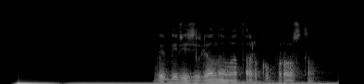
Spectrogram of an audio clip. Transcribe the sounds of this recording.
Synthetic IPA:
vɨbʲɪɾʲizʲɪlʲo̞nʊjʊvɐt̪arkʊpɾost̪ə

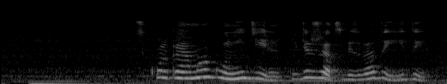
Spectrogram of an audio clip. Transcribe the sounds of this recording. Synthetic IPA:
sko̞lʲkəjamɐɡunʲɪdʲelʲnəpɾʲɪdʲɪrʐat̪səbʲɪzvɐd̪ɨjɪd̪ɨ

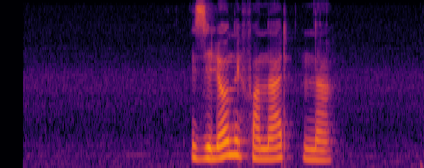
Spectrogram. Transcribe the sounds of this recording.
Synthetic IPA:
zʲɪlʲonɨjfanarʲna

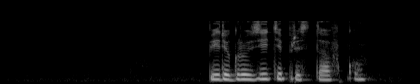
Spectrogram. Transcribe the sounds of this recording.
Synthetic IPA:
pʲɪɾʲɪɡɾʊzʲitʲɪpɾʲɪst̪afkʊ

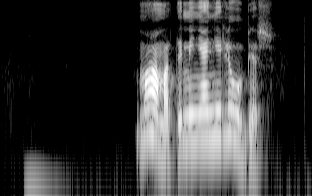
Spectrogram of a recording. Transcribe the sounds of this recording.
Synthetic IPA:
mɑːmɐt̪ɨmʲɪnʲænʲɛlʲuːbʲɪʃ

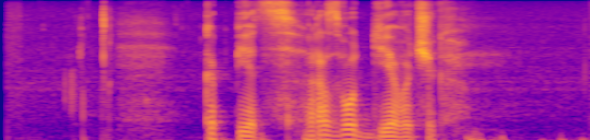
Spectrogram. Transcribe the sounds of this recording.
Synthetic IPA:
kɐpʲet̪srʔɐzvot̪̚dʲevət͡ɕɪk

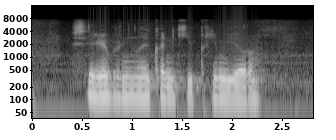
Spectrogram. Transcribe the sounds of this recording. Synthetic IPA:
sʲɪɾʲebɾʲɪnʲɪnːəjəkɐnʲkʲʰipɾʲɪmʲjeɾɨ

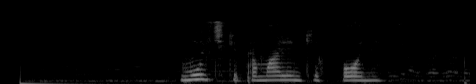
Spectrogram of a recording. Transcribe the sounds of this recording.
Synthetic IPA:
mulʲt͡sʲi̥kʲipɾɐmalʲɛnʲkʲixpɔnʲi

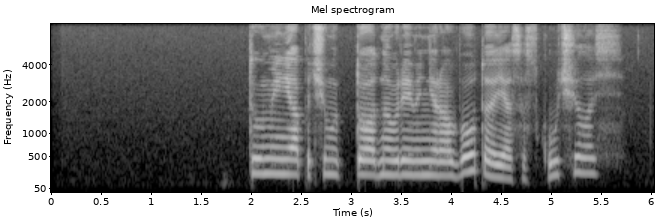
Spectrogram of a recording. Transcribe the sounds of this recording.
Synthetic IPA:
t̪ɨmʲɪnʲapət͡ɕɪmut̪oɐd̪novɾʲemʲənʲɪɾɐbot̪əjjasɐskut͡ɕɪlˠəsʲ

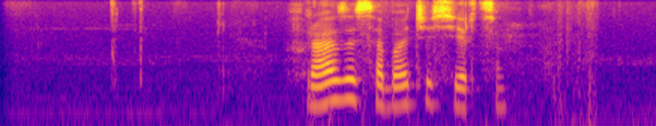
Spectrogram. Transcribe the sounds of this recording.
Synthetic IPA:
frazɨsabat͡ʃʲɪsʲert̪sə

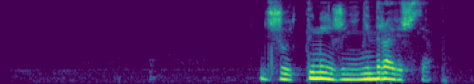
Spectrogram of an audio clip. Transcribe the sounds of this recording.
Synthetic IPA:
dʐotʲt̪ɨmɐjejʐɨnʲenʲɪnravʲɪʂsʲɐ

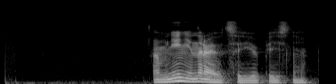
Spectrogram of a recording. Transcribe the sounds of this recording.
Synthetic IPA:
ɐmnʲenʲɪnɾavʲɪt̪səjɪjopʲesʲnʲə

